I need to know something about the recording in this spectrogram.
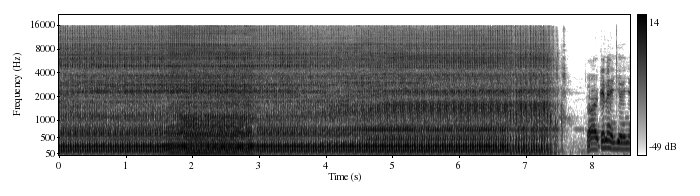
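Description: A small petrol engine runs loudly and steadily, then abruptly cuts out.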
